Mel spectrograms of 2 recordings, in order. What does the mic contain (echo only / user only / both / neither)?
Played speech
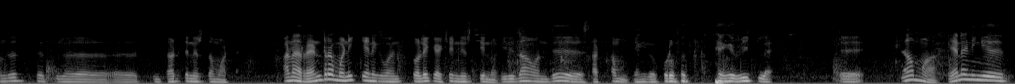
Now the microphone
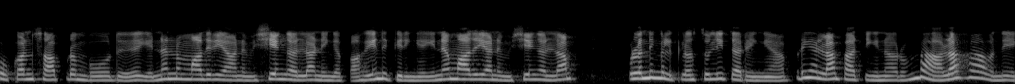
user only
